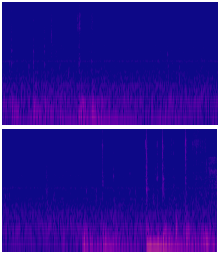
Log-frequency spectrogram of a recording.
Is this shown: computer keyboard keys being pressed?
yes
